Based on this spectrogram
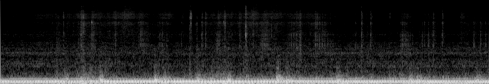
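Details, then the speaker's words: Toyota Yaris at idle, heard from underneath: loud deep rumble with uneven puffing chuffs, an exhaust leak where the rusted centre pipe has come away from the centre box. "so now that we've got the car up in the air we can clearly see that the center pipe has come away from the center box of the exhaust this is a very common problem on old cars of fees"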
